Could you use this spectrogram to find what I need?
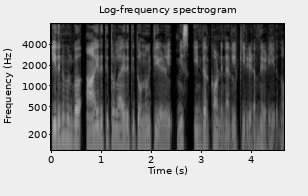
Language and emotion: Malayalam, neutral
